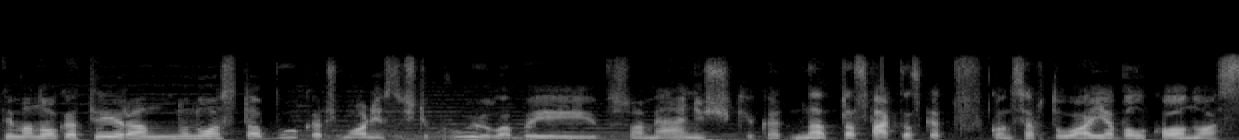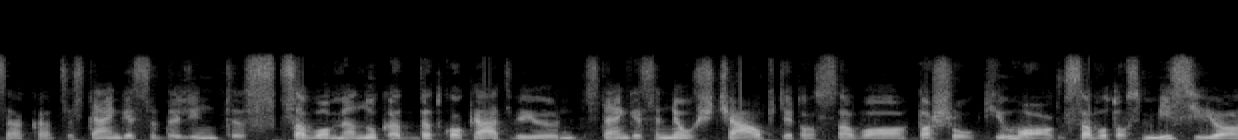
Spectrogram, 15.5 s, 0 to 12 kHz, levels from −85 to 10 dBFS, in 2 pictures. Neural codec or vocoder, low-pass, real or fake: none; 7.2 kHz; real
